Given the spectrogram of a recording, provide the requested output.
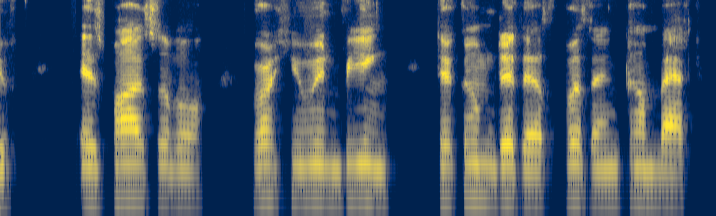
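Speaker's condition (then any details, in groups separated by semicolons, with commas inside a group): Toxic leukoencephalopathy, locked-in syndrome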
